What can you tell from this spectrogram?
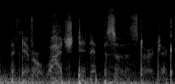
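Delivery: hushed aside; low whispered confession. Real, not acted. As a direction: whisper it to the audience. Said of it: "whispered aside to viewers".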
